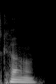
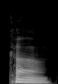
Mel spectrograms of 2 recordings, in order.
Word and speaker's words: Köln: The German word for Cologne is Köln.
